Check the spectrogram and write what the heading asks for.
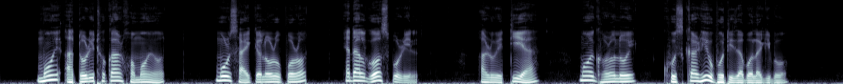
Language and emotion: Assamese, sad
